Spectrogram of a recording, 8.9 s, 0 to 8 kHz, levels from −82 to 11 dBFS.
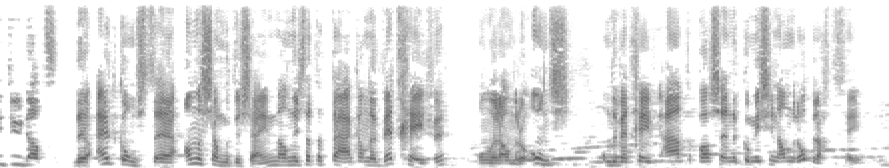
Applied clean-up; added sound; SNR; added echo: classical method Wiener filter.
